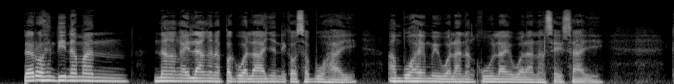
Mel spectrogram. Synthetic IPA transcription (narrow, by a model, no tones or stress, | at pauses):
pɛːɾo̞hɪnd̪inɐmanː | ɐŋaŋɐʔɪlaːŋɐnːɐpɐɡwɐlaːɲanɪkawsɐbuːɦɐj | ʔɐŋbuːɦɐjmojwɐlanɐŋkuːlɐjwɐlanɐŋsɐjsa̰j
